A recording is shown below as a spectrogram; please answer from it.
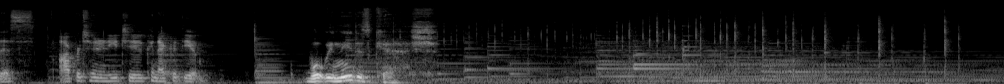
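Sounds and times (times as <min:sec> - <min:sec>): piano playing held notes: 0:02.6 - 0:10.0
tap shoe taps: 0:06.2 - 0:09.7.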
